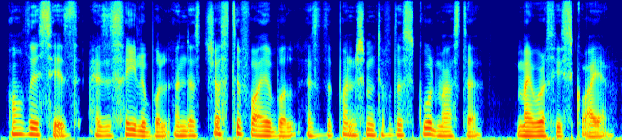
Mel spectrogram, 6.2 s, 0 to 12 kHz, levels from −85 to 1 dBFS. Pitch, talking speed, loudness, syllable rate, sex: 120 Hz, 165 wpm, -20 LUFS, 5.3 syllables/s, male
